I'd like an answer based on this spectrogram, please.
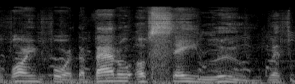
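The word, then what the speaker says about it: Saillune: care if you guys pronounce it as say loon with an L okay I'm going by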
